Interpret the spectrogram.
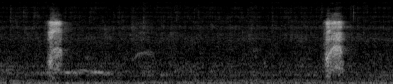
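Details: Black-crowned night heron calling at night: two short, harsh, rasping squawks about three seconds apart over a quiet background.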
